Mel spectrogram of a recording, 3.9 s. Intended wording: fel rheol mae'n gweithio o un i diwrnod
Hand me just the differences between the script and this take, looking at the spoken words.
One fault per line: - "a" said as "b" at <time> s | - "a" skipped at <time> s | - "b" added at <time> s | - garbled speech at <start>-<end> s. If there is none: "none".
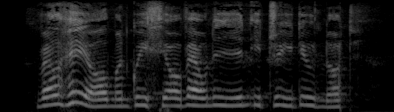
- "fewn" added at 1.9 s
- "dri" added at 2.7 s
